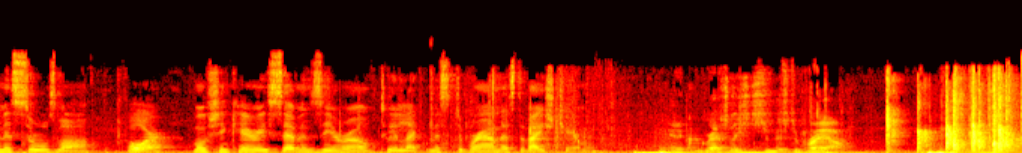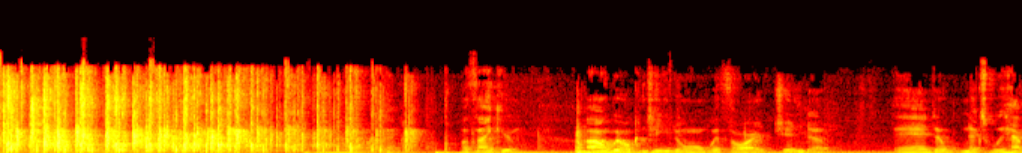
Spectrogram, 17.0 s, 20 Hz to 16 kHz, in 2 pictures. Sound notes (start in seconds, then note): 7.4 applause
